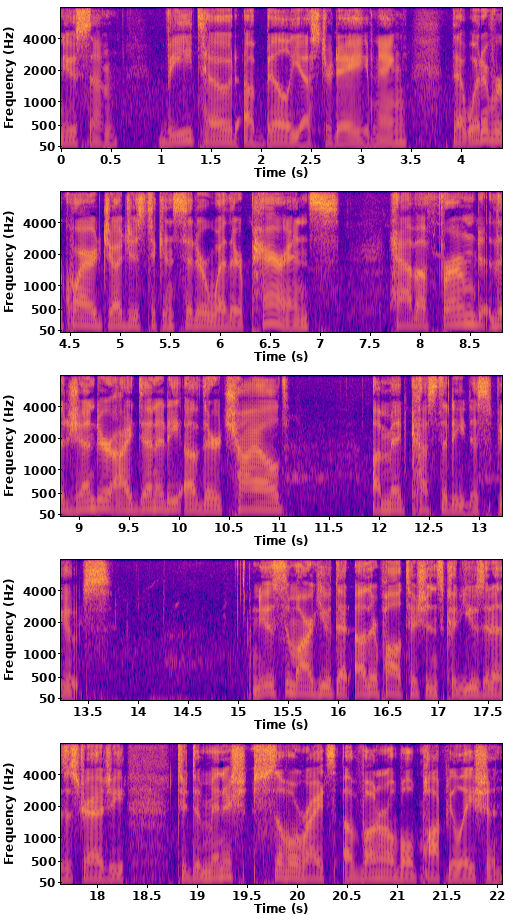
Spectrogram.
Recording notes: podcasts live from Café Anyway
